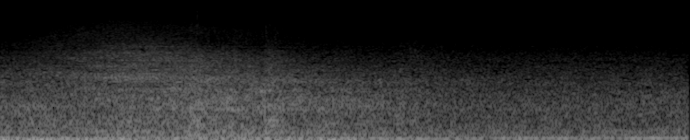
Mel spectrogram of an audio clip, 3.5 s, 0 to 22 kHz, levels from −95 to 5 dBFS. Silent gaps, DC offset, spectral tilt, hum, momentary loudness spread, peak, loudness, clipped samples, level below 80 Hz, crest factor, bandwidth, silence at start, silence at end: none; under 0.1%; -6.5 dB/octave; none; 8 LU; -32 dBFS; -47 LUFS; under 0.1%; -48 dBFS; 14 dB; 12.5 kHz; 0 s; 0 s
